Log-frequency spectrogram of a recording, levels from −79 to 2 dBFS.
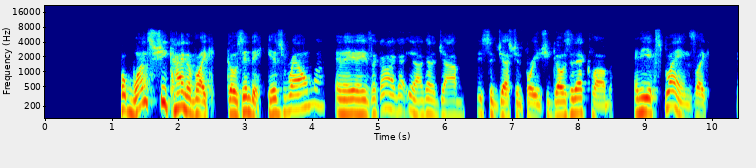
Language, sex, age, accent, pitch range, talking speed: English, male, 40-59, American, 120-160 Hz, 200 wpm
